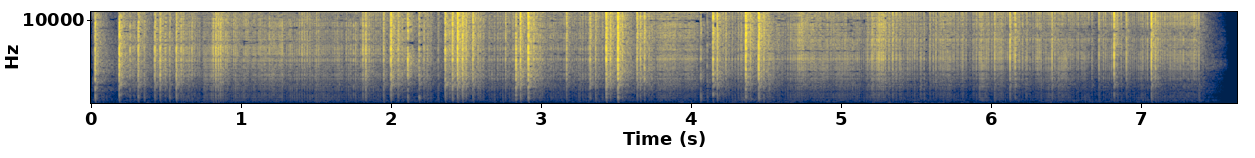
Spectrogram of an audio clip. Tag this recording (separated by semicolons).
sparks; noise; crackling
